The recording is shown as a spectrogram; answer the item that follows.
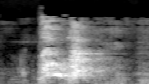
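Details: Bulldog reacting to the sound of coat hangers gives a single short, loud, rough bark-like yelp that breaks off abruptly, followed by quieter low noises.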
